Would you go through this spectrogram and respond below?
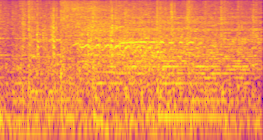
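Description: Horses gallop and neigh amid battle in Rome: Total War, with fast hoof clatter and loud whinnies over a dense rumbling game mix.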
